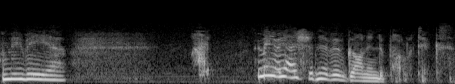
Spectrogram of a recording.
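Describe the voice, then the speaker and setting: A guarded wife with a secret. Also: female voice, fairly high pitch, very animated, normal speed, husky. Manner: hesitant, guarded. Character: politician wife hiding a secret. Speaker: political candidate. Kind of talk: 1970s radio drama acting. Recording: dull old radio recording with music.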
